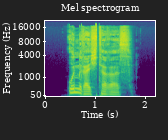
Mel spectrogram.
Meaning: strong/mixed nominative/accusative neuter singular comparative degree of unrecht
- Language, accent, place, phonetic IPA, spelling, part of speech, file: German, Germany, Berlin, [ˈʊnˌʁɛçtəʁəs], unrechteres, adjective, De-unrechteres.ogg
